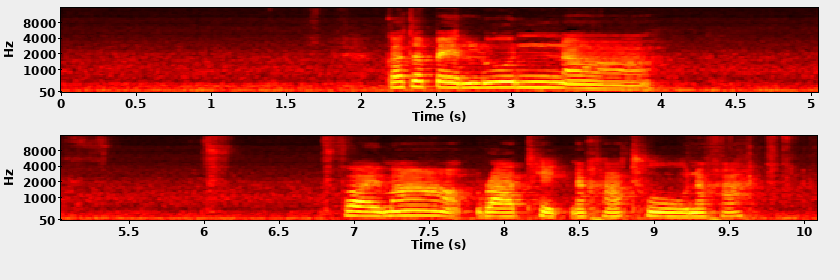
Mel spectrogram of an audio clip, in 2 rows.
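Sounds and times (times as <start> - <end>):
low background hum: 0.0 - 10.0
woman speaking: 2.2 - 4.1, 6.8 - 9.8.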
